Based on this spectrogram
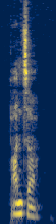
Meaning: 1. armour, armour plating, shield 2. ellipsis of Panzerkampfwagen (“tank”, literally “armored combat vehicle”) 3. suit of armour 4. shell, carapace 5. shield, protection
- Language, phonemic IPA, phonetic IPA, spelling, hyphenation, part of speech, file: German, /ˈpant͡sər/, [ˈpan.t͡sɐ], Panzer, Pan‧zer, noun, De-Panzer.ogg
